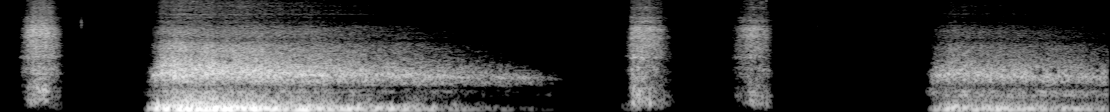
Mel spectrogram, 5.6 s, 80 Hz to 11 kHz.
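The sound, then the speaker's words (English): Breathing exercise: short sniffs in through the nose and long breaths out through the mouth. One sniff, a long sighing exhale, two quick sniffs, then another long exhale, with no talking. “it's breathing in for 2 strokes through your nose and out 1 stroke through your mouth”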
